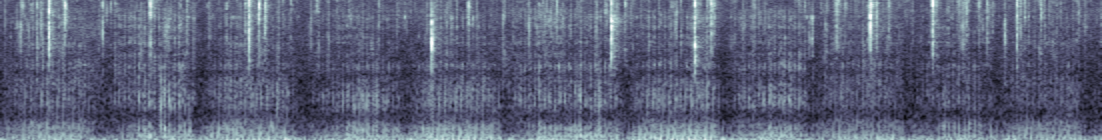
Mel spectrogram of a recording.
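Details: Low, even purring from a domestic cat, each rumble lasting under a second before the next breath, mixed with crisp crackling of a fireplace.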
